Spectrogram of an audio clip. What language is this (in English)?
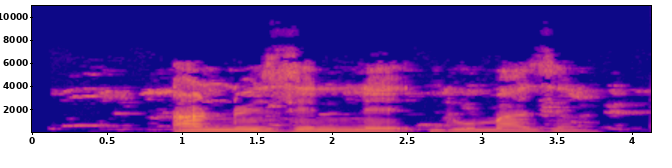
Bebele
